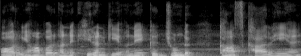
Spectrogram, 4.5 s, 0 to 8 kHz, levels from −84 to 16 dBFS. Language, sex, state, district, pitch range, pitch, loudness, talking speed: Hindi, male, Jharkhand, Ranchi, 145-170 Hz, 160 Hz, -16 LUFS, 160 wpm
